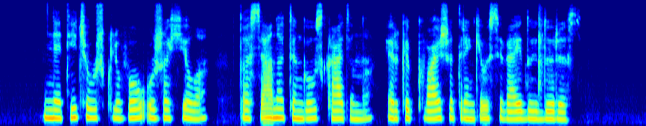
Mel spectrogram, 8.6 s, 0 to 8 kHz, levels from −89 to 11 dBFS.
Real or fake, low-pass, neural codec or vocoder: fake; 7.2 kHz; codec, 16 kHz, 16 kbps, FreqCodec, smaller model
